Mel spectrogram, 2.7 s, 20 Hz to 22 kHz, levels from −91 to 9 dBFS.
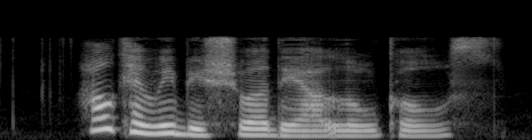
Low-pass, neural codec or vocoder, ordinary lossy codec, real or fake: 7.2 kHz; codec, 16 kHz in and 24 kHz out, 1 kbps, XY-Tokenizer; none; fake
